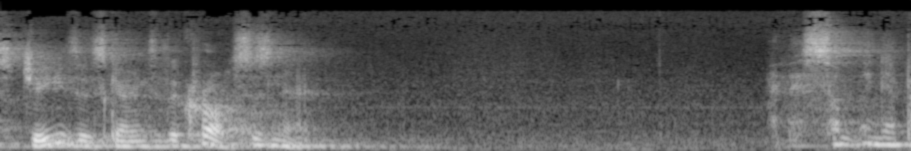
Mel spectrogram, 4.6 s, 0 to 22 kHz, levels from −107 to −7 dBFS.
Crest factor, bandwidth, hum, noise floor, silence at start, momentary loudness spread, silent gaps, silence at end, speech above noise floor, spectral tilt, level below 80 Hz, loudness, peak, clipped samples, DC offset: 20 dB; 16 kHz; none; -55 dBFS; 0 s; 19 LU; none; 0 s; 29 dB; -4.5 dB/octave; -62 dBFS; -26 LUFS; -10 dBFS; under 0.1%; under 0.1%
